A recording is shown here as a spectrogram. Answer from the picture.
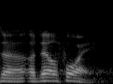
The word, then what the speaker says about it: adelphoi: The word is adelphoi. Adelphoi. You might have, A-D-E-L-P-H-O-I phonetically. Adelphoi.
